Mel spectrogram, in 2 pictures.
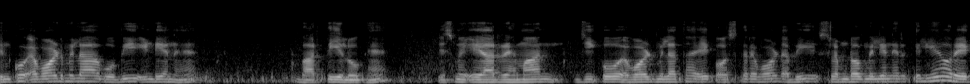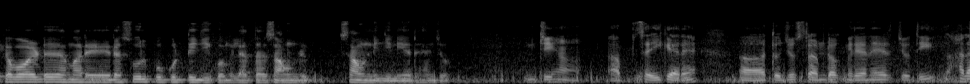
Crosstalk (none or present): none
